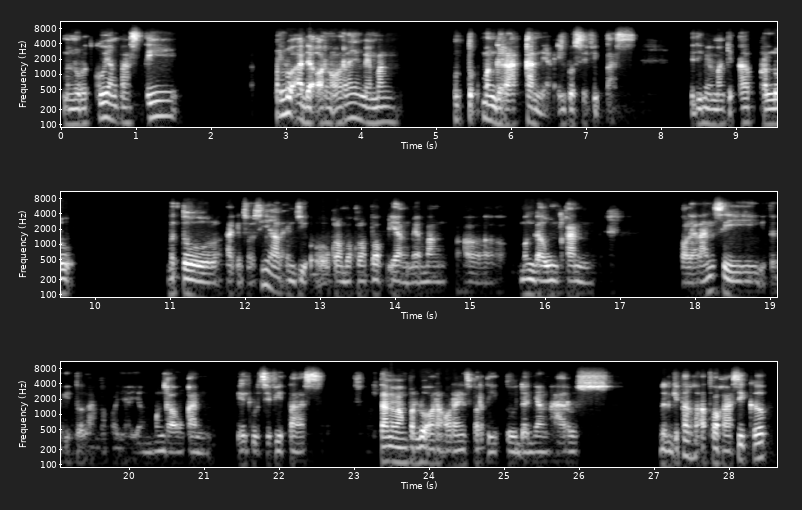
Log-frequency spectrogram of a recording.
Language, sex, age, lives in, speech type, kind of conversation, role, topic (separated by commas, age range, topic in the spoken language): Indonesian, male, 30-34, Indonesia, conversation, unstructured, none, Apa yang kamu rasakan ketika mengalami diskriminasi berdasarkan agama?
